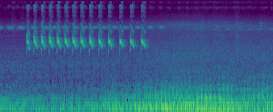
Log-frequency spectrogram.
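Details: A juvenile white-eye learning to sing repeats about twelve sharp, high chirps at a quick even pace, then falls silent as a vehicle engine rumbles on.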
